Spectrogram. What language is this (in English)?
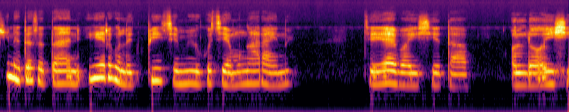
Kalenjin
